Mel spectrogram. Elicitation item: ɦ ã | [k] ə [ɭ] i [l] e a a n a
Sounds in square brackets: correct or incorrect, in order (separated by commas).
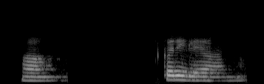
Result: correct, incorrect, correct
